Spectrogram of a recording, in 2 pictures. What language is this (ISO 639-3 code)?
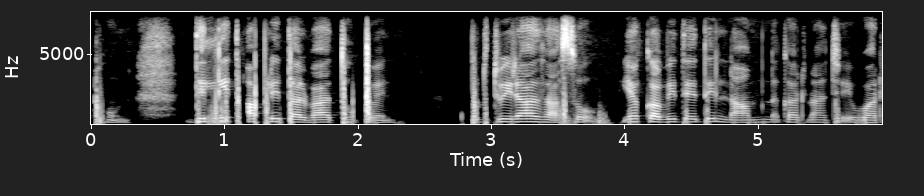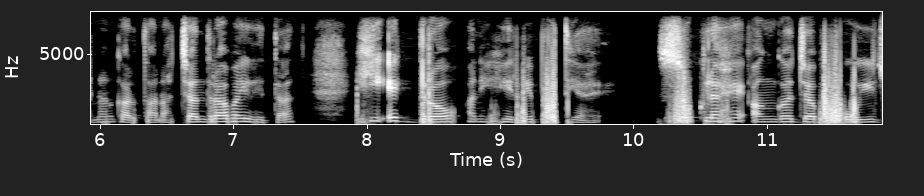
mar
